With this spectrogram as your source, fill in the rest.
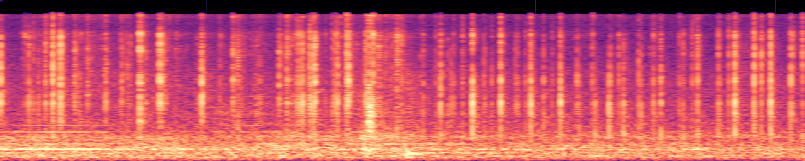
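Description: A gel-filled plastic eye mask is tapped and scratched by long nails. The result is a steady run of quick, sharp clicks and scratchy rasps with slight crinkling over a low, soft rumble.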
